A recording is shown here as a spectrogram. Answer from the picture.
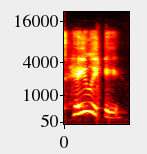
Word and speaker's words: Haley: So Hallie, yes. it's Haley. Yeah, like the comment. Like Haley. Haley's comment.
